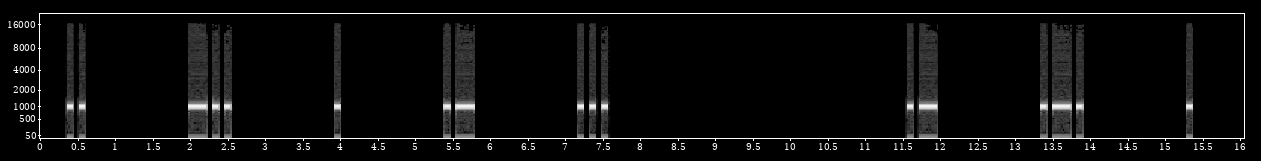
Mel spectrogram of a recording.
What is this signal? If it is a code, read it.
Morse code, heard as a keyed tone, about 15 wpm, spaced as for 5 wpm, 1000 Hz. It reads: IDEAS ARE
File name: qotdfiles / 5wpm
